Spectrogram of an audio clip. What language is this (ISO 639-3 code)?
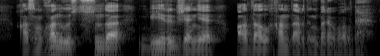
kaz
